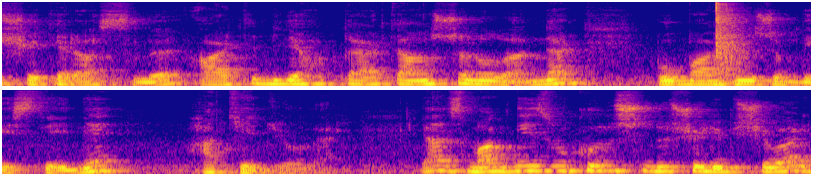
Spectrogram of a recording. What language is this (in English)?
Turkish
